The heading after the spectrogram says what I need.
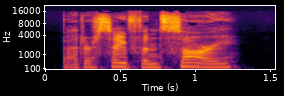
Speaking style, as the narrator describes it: he muttered to himself

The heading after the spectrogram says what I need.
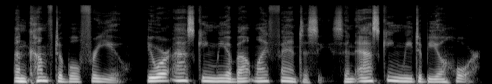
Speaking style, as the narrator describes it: Hannah said in an irritated tone

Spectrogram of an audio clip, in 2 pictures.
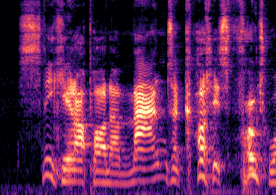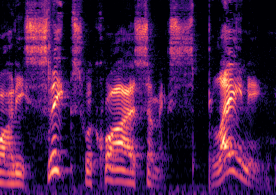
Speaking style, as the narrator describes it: he snarls

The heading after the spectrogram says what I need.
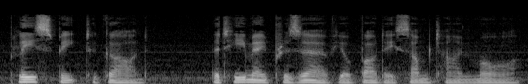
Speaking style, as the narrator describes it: Rakhal, tenderly

